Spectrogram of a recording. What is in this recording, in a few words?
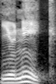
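"unique", English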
